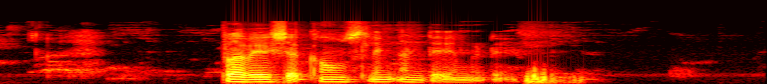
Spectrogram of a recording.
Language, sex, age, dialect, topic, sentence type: Telugu, male, 25-30, Telangana, banking, question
